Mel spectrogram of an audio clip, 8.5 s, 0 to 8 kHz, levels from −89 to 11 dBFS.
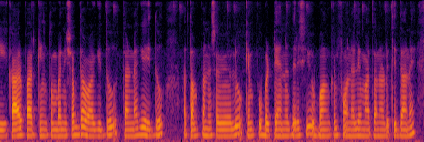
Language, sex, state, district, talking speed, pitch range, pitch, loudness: Kannada, male, Karnataka, Bangalore, 115 wpm, 135-150 Hz, 140 Hz, -19 LUFS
